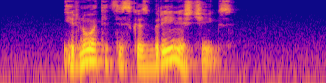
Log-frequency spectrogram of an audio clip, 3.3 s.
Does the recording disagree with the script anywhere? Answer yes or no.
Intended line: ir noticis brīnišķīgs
yes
